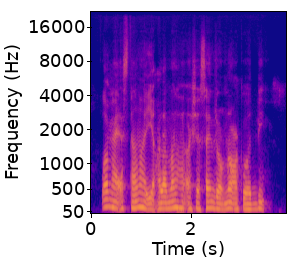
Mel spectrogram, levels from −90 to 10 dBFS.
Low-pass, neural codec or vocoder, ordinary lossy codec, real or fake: none; codec, 44.1 kHz, 2.6 kbps, SNAC; none; fake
